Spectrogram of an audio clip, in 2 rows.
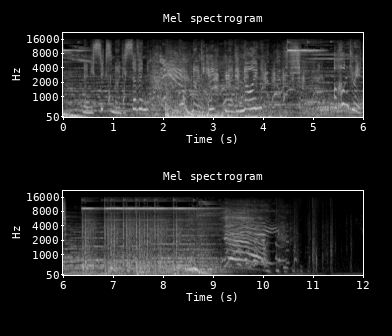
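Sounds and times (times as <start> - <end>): music: 0.0 - 9.4.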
